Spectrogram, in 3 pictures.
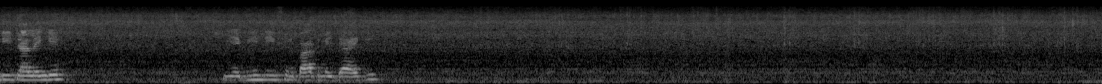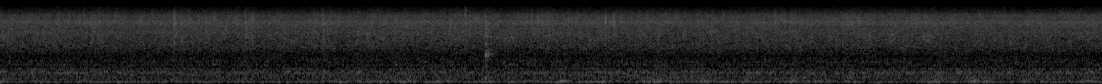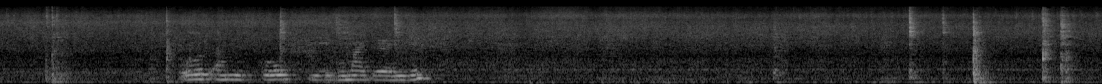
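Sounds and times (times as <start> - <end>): tomatoes sizzling in oil: 0.0 - 33.0.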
